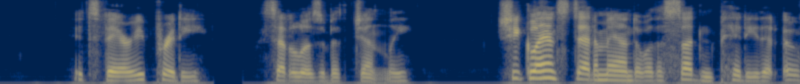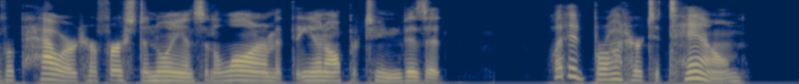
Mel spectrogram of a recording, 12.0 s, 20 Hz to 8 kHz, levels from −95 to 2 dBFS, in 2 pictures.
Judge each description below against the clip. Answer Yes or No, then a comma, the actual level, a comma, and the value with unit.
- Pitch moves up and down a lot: No, average, 3.4 semitones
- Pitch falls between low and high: Yes, medium, 155 Hz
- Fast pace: No, average, 155 wpm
